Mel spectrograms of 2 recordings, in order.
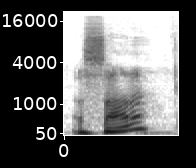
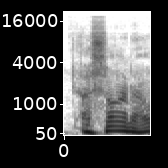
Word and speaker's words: asana: Asana? – Asana, okay.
